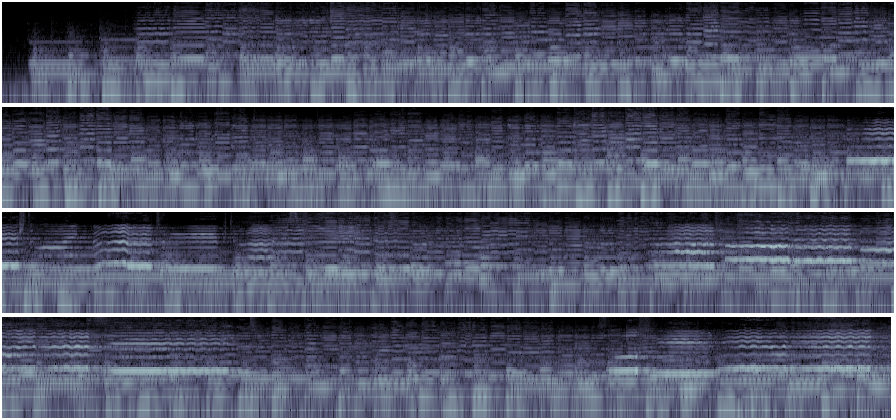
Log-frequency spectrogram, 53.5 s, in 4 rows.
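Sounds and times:
chorale: 0:00.0 - 0:53.4.

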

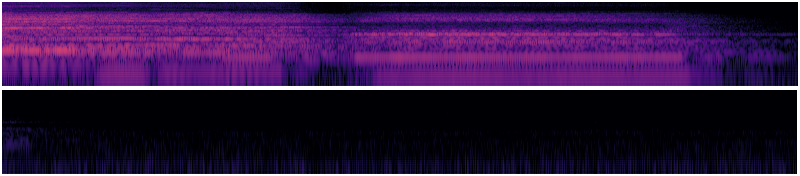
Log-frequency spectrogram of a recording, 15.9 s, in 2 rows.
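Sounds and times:
organ chorale: 0:00.0 - 0:07.8.

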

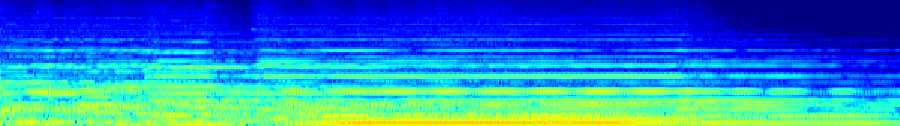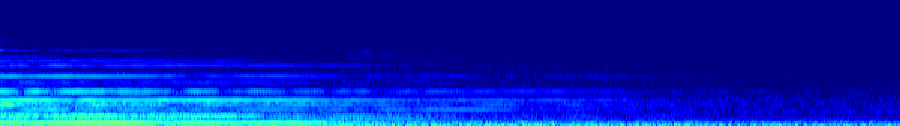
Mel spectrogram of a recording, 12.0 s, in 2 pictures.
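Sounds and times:
organ fughetta: 0:00.0 - 0:08.7.

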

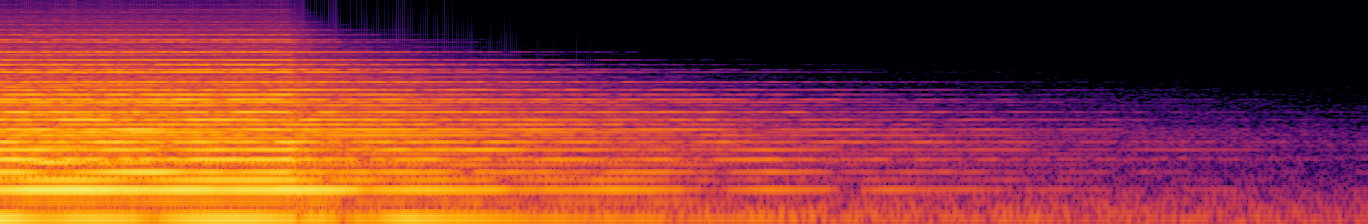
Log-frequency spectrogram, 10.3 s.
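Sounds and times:
organ: 0:00.0 - 0:06.5.

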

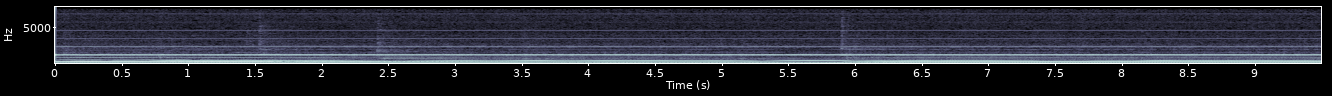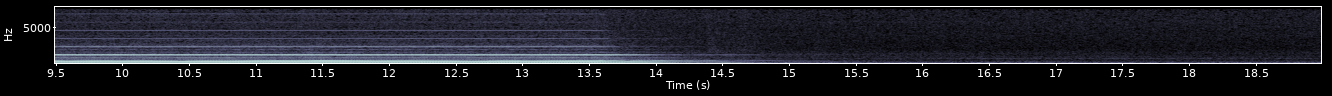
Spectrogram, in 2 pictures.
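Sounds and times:
organ chorale prelude: 0:00.0 - 0:14.8.

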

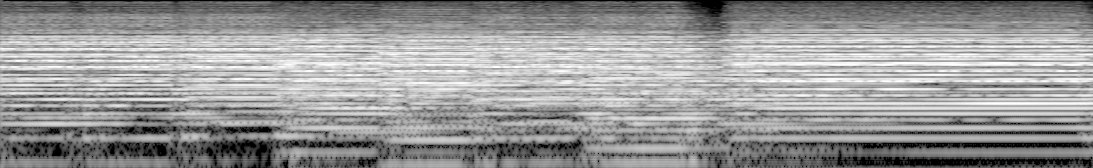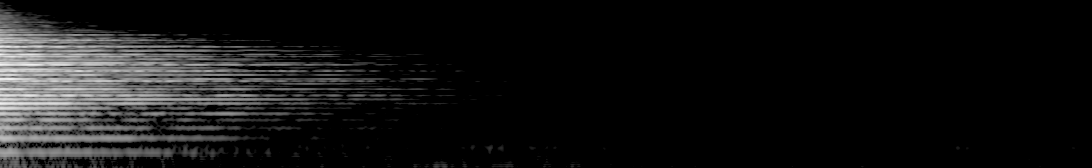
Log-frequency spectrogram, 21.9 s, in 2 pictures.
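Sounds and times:
organ chorale: 0:00.0 - 0:13.6.

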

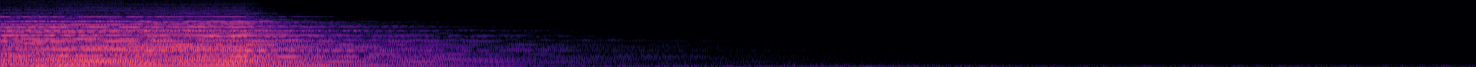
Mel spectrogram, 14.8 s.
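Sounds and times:
organ playing chorale preludes: 0:00.0 - 0:07.4.

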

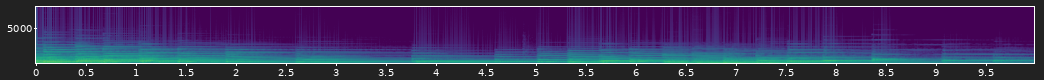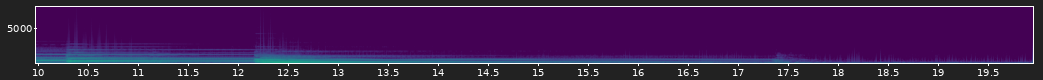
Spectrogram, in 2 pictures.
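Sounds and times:
prelude in D minor: 0:00.0 - 0:14.6.

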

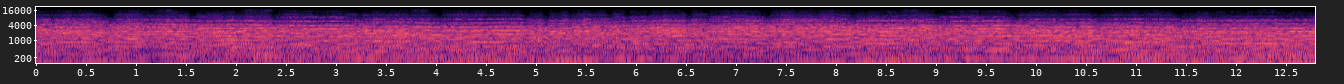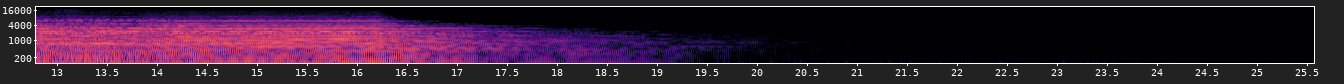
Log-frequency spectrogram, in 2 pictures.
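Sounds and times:
organ hymn: 0:00.0 - 0:20.4.

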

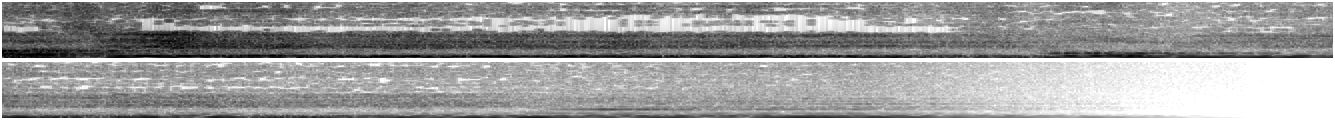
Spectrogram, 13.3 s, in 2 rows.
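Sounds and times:
Gregorian chant: 0:00.0 - 0:09.3.

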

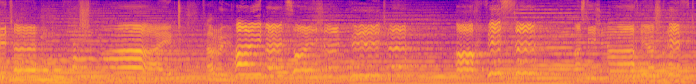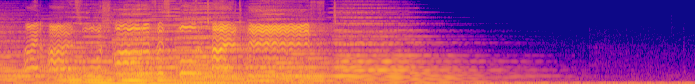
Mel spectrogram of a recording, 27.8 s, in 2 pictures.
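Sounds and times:
tenor singing recitative: 0:00.0 - 0:21.7.

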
